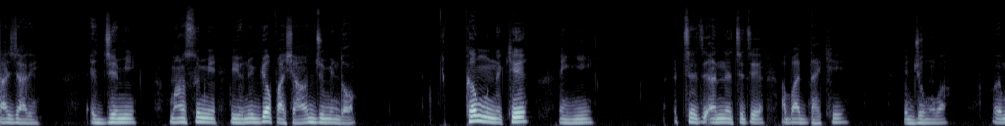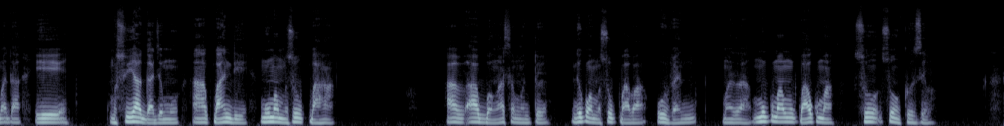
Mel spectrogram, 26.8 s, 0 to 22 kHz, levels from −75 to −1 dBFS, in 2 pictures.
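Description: No technical faults can be heard anywhere in the recording; the signal stays continuous and steady throughout.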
